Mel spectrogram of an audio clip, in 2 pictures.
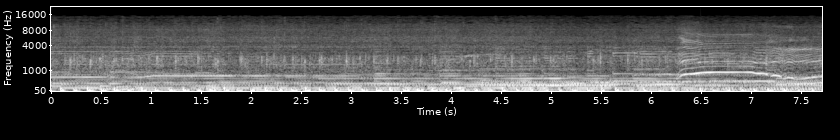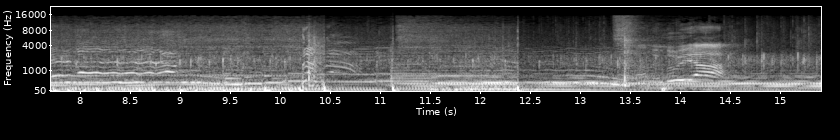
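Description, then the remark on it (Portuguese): An audience applauding loudly to the Lord, a dense, steady wash of clapping that runs the whole length, with voices calling out and a wavering sung or shouted tone riding over it. “Aplauda mais forte.”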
